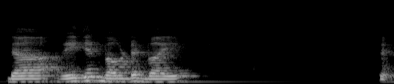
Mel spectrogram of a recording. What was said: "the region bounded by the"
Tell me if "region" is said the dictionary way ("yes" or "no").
yes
